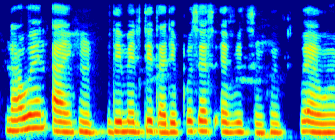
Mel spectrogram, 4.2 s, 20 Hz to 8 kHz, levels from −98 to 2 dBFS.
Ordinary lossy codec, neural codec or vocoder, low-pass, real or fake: none; vocoder, 24 kHz, 100 mel bands, Vocos; 7.2 kHz; fake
